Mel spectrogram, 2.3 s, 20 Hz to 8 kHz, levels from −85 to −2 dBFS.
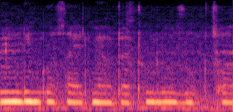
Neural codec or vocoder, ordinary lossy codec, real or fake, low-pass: codec, 16 kHz, 16 kbps, FreqCodec, smaller model; none; fake; none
